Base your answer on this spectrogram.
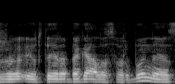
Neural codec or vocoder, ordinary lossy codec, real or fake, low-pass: none; AAC, 32 kbps; real; 7.2 kHz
